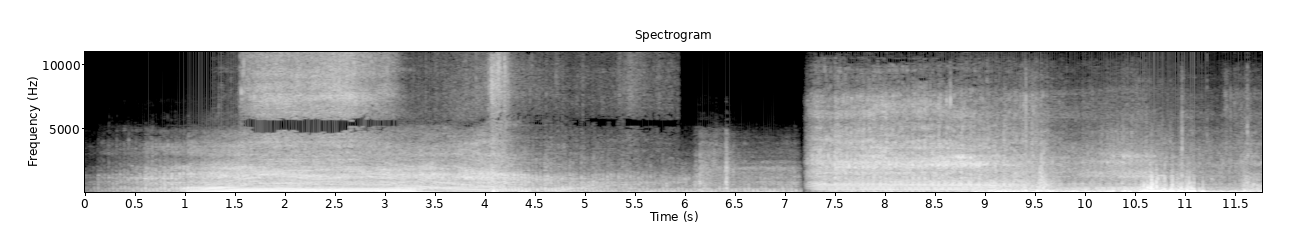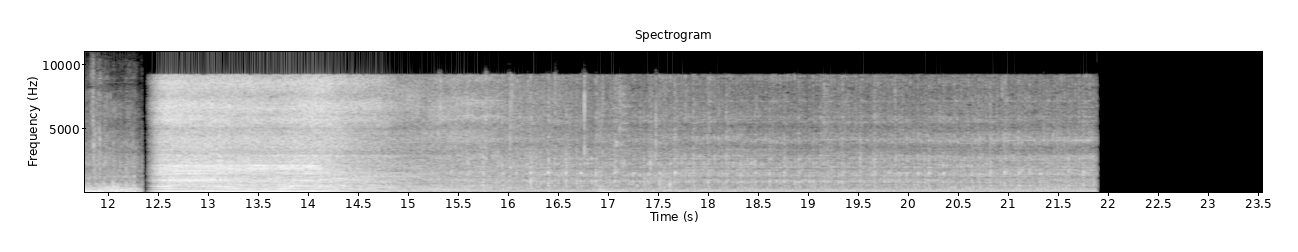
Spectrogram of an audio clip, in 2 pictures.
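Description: Gas chainsaw revving up and down and cutting into a palm, in three stretches separated by abrupt breaks; the engine note swells and drops, and the last several seconds run steadier and quieter.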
